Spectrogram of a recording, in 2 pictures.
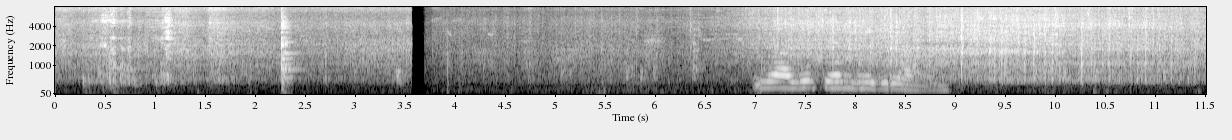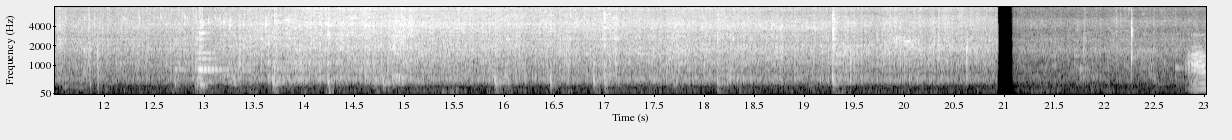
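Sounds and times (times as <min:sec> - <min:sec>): metal spatula scraping a pan: 0:00.0 - 0:03.6, 0:09.0 - 0:20.7
oil sizzling in a wok: 0:00.0 - 0:23.0.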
